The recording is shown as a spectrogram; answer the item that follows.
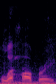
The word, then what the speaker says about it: Le Havre: I believe it's Le Havre. Utna Pishtim. I think it's French. Yeah, Le Havre, it's French.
